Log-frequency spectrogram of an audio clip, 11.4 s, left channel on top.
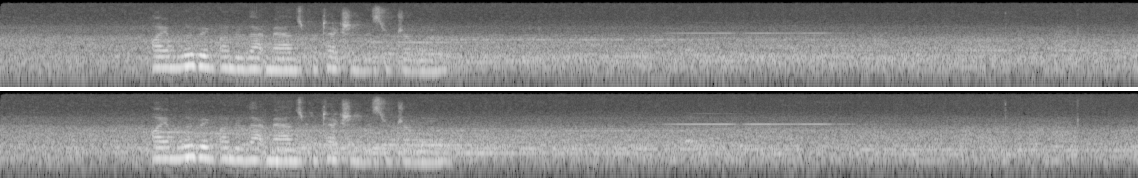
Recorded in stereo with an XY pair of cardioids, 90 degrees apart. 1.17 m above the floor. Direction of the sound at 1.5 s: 10° right.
